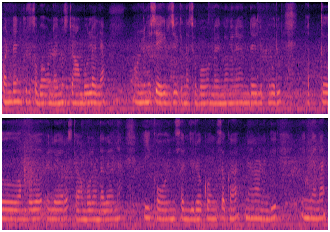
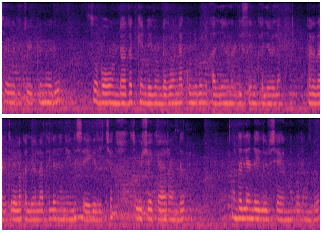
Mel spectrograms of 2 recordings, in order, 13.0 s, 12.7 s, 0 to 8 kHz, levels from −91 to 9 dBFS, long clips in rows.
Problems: none marked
